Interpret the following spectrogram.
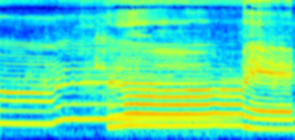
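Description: Thái folk singing with long, drawn-out held notes: one voice steps up in pitch a little under a second in, a second, lower note joins it about one and a half seconds in, and both stop shortly before the end.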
